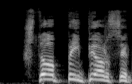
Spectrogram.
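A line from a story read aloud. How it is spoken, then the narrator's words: Shouted. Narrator (Russian): крикнул Ярдов на Розова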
